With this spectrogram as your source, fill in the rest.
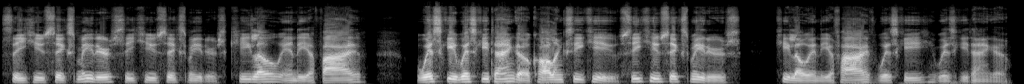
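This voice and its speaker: Man making bright ham radio calls. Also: lowish voice, moderate pace, no room sound, studio quality. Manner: loud, sing-song repeated ham radio calls. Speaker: amateur radio operator in a contest. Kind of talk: calling CQ on air with phonetic call sign.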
